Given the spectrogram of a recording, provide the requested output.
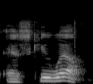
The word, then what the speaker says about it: SQL: me deal with pronunciation the proper pronunciation for SQL is just that three letters SQL stands for structured query language you might hear me and others refer to the language as SQL I will do excuse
